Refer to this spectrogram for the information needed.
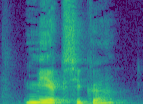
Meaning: Mexico (a country in North America, located south of the United States, and northwest of Guatemala and Belize from Central America)
- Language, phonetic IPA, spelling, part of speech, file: Russian, [ˈmʲeksʲɪkə], Мексика, proper noun, Ru-Мексика.ogg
